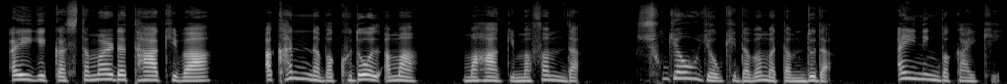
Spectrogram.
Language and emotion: Manipuri, sad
